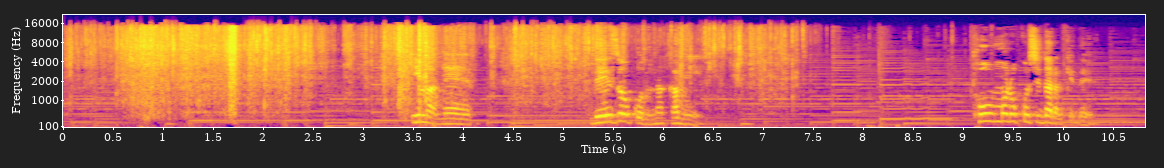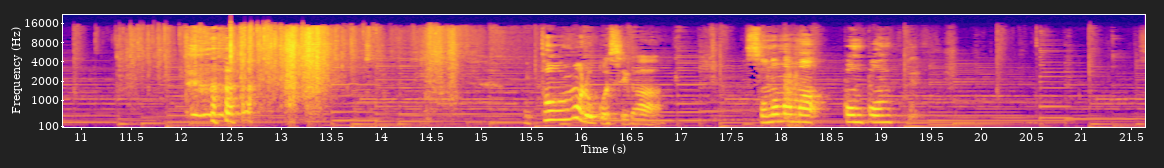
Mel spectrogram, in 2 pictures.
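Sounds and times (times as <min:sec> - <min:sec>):
fabric rustling while folding laundry: 0:00.0 - 0:07.4, 0:11.4 - 0:15.0
speech: 0:03.5 - 0:04.3, 0:05.3 - 0:06.9, 0:09.2 - 0:10.4, 0:12.1 - 0:12.7, 0:15.6 - 0:17.0, 0:17.8 - 0:19.4
person laughing: 0:12.0 - 0:13.0.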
